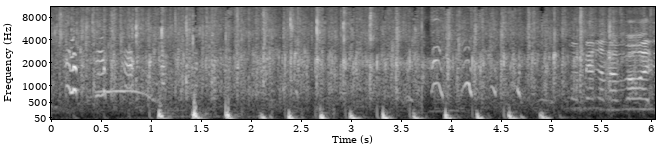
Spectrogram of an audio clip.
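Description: A church congregation in Evry claps in a steady, rhythmic beat, with loud, close hand claps over a busy hum of voices and scattered cheers throughout.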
